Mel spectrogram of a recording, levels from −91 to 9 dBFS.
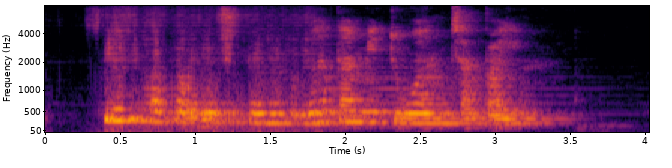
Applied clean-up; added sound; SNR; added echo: neural separator model SepFormer DNS4.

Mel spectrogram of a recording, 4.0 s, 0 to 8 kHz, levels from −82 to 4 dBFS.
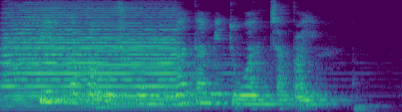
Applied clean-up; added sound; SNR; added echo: none; Brass instrument; 2 dB; reverberation time 0.6 s.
